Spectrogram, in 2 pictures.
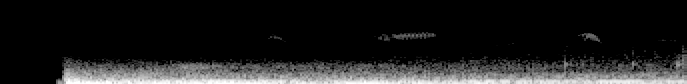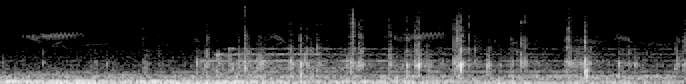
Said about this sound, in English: Horses' hooves clop faintly down a rough gravel road.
